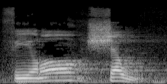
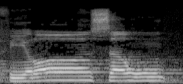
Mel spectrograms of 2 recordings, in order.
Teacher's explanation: shin ini memiliki sifat tafasyi. Ada hembusan napas yang kasar saat pengucapannya.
